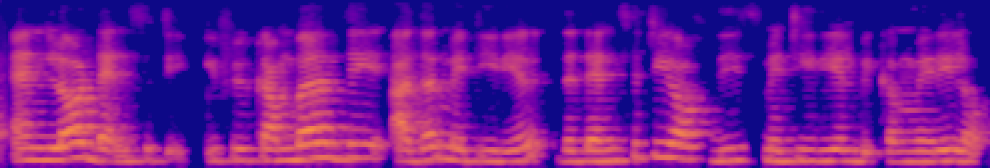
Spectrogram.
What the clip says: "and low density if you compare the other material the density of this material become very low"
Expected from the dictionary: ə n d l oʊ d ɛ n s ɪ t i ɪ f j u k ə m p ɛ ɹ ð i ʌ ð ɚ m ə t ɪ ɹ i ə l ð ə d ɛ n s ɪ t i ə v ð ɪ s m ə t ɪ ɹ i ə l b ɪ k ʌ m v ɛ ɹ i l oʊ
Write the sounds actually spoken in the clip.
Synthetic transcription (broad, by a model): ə n d l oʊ d ɛ n s ɪ t i ɪ f j u k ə m b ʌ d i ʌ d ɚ m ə t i ɹ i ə l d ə d ɛ n s ɪ t i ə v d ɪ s m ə t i ɹ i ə l b ɪ k ʌ m v ɛ ɹ i l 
